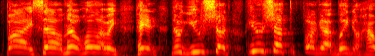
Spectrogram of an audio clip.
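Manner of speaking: high, loud panicked shouting over each other; frantic trader yelling. Retold or imitated. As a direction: mimic a movie trading floor in chaos. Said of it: "like, you hear on the movies, everyone's, like, crazy".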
